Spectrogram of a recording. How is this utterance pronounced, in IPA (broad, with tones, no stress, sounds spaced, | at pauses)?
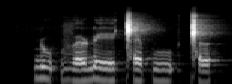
ɳ u˦˨ ʔ v œ˨˦ ɳ eː˧ ǁ ɛ˨ p uː˨ ʔ ǁ ə˨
